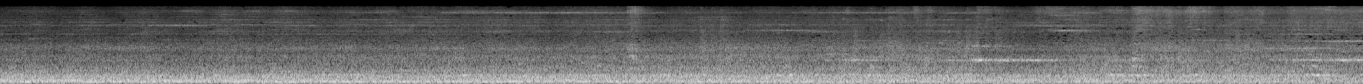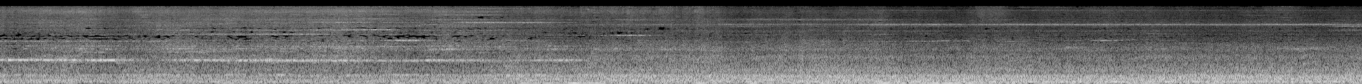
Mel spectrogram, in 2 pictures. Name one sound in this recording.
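A subway train rumbles loudly into the station.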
